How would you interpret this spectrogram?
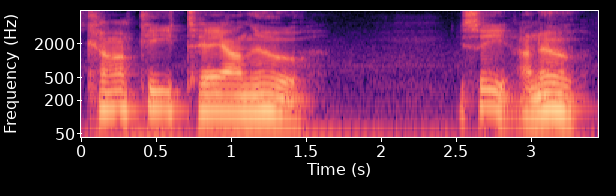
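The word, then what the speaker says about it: ka kite anō: But it's pronounced Kaki Te Anu. You see, Anu. That just sounds so much like broad Yorkshire, doesn't it?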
